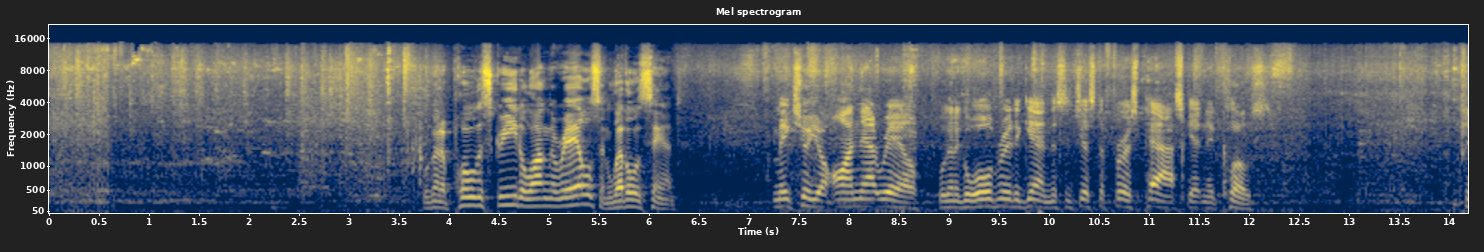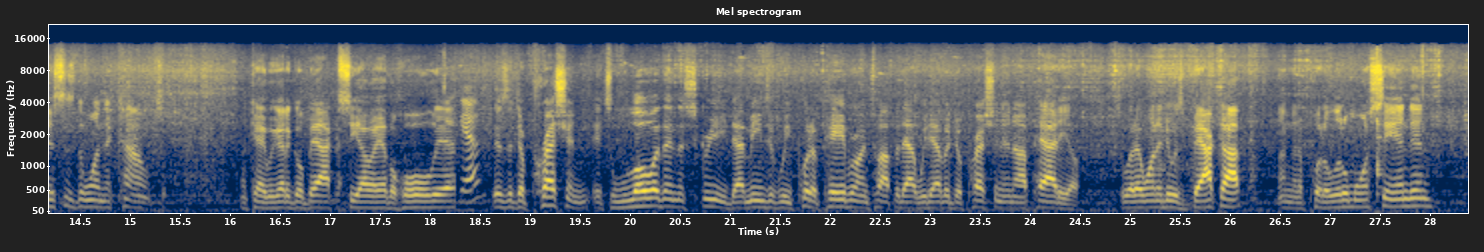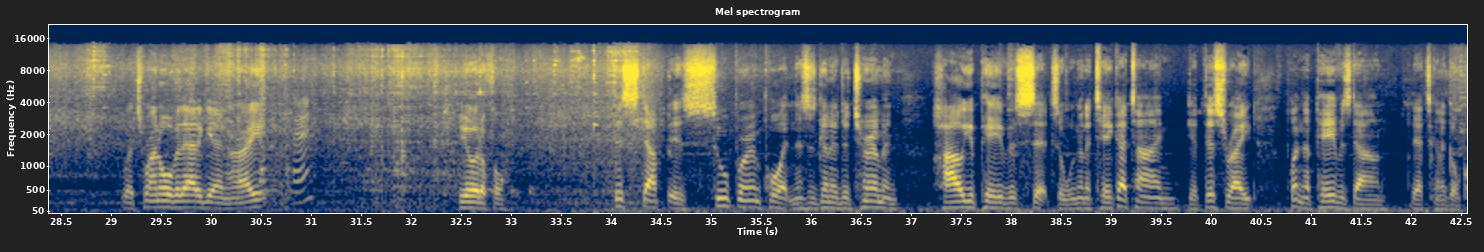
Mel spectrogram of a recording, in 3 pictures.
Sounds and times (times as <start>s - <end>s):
Outside, rural or natural: 6.4s - 42.5s
Speech: 32.5s - 33.0s, 34.0s - 42.5s.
